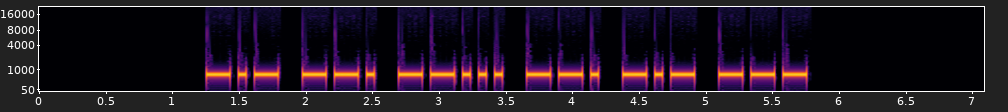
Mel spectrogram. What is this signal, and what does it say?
Morse code, heard as a keyed tone, about 20 wpm, 700 Hz. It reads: KG7GKO
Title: Speed Racing - USA Call Signs 17wpm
